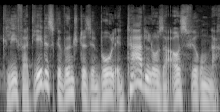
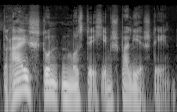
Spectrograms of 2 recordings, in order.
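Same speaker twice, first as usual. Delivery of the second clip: plain reading voice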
